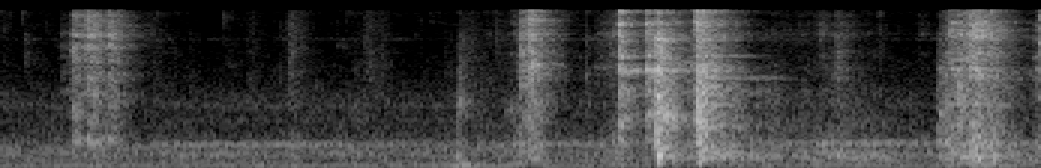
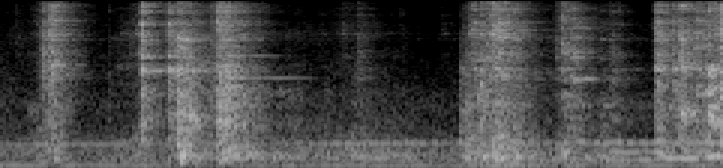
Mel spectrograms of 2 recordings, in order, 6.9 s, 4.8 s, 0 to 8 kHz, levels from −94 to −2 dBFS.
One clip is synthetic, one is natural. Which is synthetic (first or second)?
first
